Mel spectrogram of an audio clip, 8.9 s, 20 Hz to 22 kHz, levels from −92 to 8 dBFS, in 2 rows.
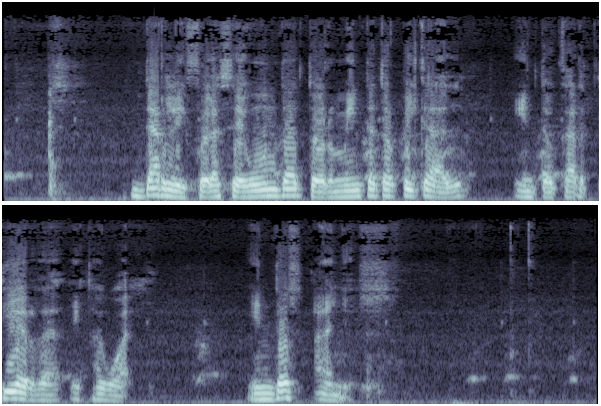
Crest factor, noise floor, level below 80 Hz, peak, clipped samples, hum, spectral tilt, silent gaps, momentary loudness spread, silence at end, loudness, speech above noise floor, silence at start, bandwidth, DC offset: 12 dB; -38 dBFS; -40 dBFS; 0 dBFS; under 0.1%; none; -6.5 dB/octave; none; 16 LU; 0.15 s; -12 LUFS; 27 dB; 0.05 s; 16 kHz; under 0.1%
